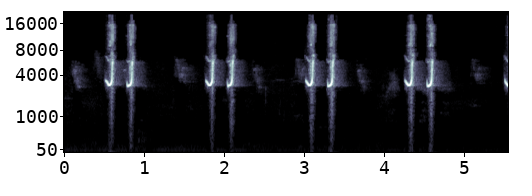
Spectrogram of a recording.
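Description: Rain quail giving sharp, high, metallic paired notes, 'whit-whit', repeated about every second and a quarter against a silent background.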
